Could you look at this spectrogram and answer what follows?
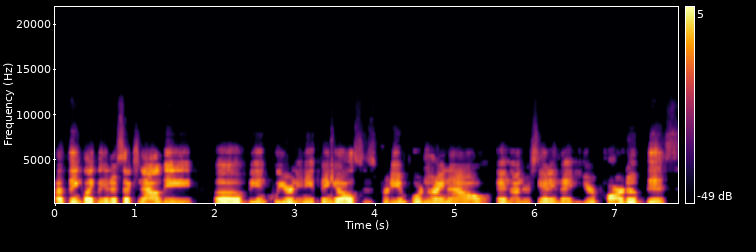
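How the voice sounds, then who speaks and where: This man has an American accent and a bright, sharp tone at a medium pitch. He keeps a moderate pace with monotone, flat intonation and hardly any pauses. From Mississippi, US South. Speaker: comedian. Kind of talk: casual chat. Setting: video call.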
